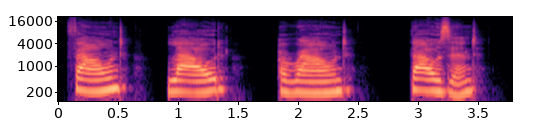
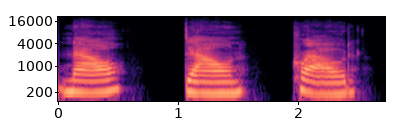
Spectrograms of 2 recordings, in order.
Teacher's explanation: the ooh the lips begin to close and become more tense the tongue moves from a relaxed low position to a high position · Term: ow sound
